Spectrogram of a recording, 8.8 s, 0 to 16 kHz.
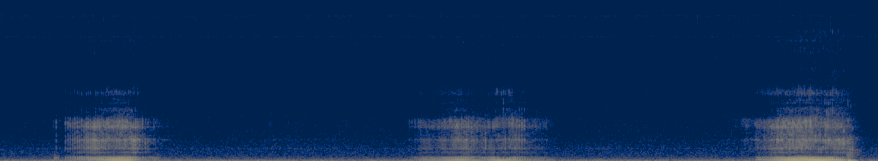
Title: Snoring sounds… #6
